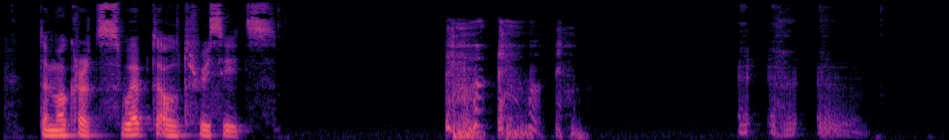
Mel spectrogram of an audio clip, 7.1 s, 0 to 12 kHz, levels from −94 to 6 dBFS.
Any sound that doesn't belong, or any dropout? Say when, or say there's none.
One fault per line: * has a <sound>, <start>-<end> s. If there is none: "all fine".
* has a cough, 3.3-4.4 s
* has a throat clearing, 5.5-6.5 s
